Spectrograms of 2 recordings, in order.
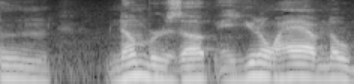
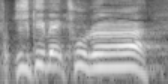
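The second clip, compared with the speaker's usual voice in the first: higher, louder mock rushing; impatient mimicry; 10 semitones higher, 8 dB louder, much faster than usual. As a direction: blurt it out like impatient viewers. Mimics impatient viewers rushing him.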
